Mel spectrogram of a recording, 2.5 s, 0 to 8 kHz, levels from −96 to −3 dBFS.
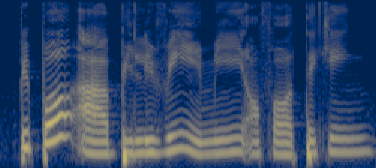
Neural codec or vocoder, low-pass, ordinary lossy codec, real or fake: none; none; none; real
